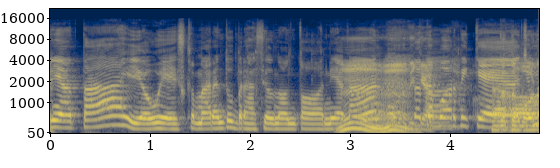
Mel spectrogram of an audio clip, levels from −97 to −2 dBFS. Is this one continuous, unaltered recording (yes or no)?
no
